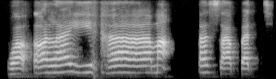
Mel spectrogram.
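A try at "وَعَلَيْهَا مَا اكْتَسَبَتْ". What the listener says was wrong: Wa'a untuk huruf ain. Nah, ainnya itu belum pada makhrajnya ya. Jadi sebetulnya ain itu letaknya itu di tengah-tengah tenggorokan ya, di tenggorokan yang bagian tengah ya. Dia bareng-bareng dengan huruf H, huruf H yang sempit ya. H, huruf H ya.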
